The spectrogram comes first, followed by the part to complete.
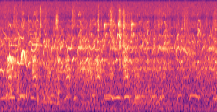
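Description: Birds calling: a busy chorus of short chirps and whistles over a steadily repeated, honk-like call, several times a second.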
